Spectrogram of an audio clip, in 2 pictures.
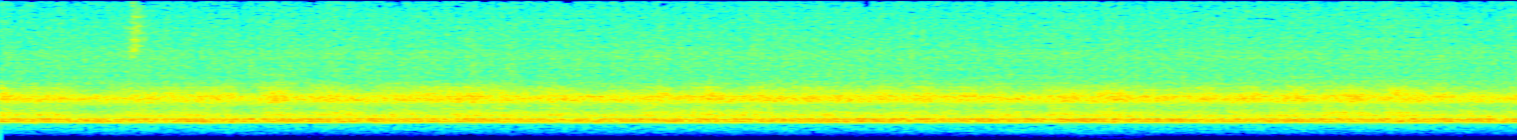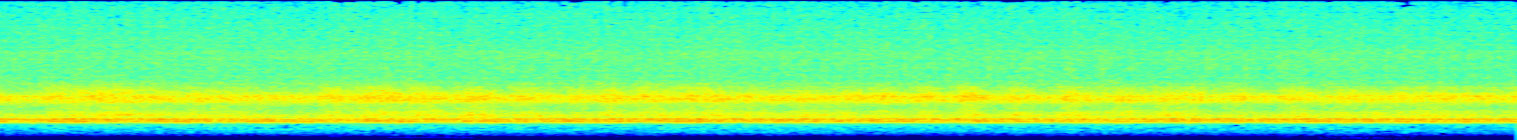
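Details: Continuous night chorus of chirping crickets, a high buzzing shimmer of many overlapping trills, with a tiny click near the start.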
